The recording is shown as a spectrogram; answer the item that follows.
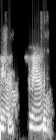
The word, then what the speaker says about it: Shamir: So I'm a nonprofit myself, and I guess Shamir, is that Shamar? How do you say her name? Shamir.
